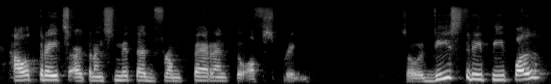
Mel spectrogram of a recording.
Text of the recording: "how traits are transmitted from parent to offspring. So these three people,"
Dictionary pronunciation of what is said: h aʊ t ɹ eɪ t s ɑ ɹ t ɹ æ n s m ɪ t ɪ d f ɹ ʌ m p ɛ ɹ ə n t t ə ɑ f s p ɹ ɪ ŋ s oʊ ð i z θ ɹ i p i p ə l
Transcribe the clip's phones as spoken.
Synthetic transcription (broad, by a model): h aʊ t ɹ eɪ t s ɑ ɹ t ɹ æ n s m ɪ t ɪ d f ɹ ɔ m p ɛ ɹ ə n t t ɑ f s p ɹ ɪ ŋ s oʊ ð i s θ ɹ i p i p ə l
